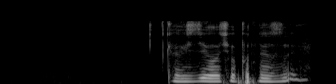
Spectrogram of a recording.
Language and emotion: Russian, neutral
